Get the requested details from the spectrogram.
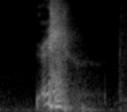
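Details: Person sick for three days: single explosive, hissing sneeze with a wet, noisy release, followed by a soft sniff; sneeze.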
